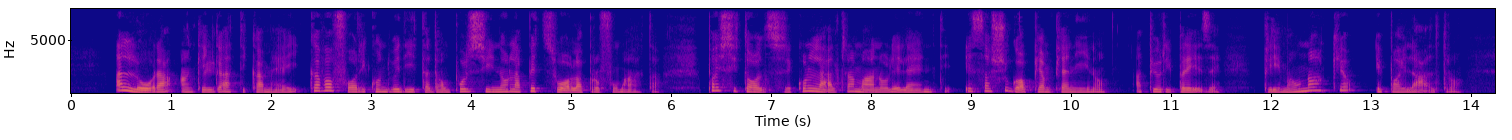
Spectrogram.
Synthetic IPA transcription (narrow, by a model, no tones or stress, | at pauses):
alːoːɾaʔaŋk̟eilɡat̪ːikamɛ̰jkavɔfːwɔːɾikond̪ued̪it̪ad̪aumpolsiːnolapet̪sːwɔːlapɾofuma̰ːt̪apɔjsit̪ɔlsekonlalt̪ɾamaːnolelɛnt̪iesaʃːuɡɔpːjampjaniːno̰ | apːjurːipɾḛːzḛ | pɾiːmaunɔkːjo | epːɔjla̰lt̪ɾo̰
